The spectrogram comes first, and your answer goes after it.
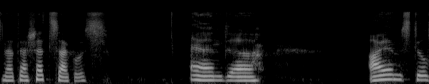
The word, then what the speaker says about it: Natasha Tsakos: pronounce my name correctly my name is natat SOS not tacos or taco or zakos it's natat SOS and uh I am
